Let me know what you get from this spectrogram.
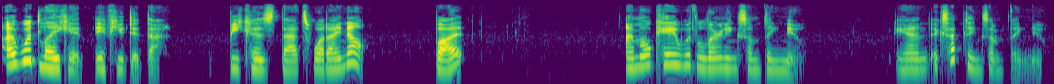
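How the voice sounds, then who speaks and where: Bright-voiced young woman, chatty ASMR roleplay. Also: on the high side, unhurried, long pauses, no room sound. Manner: soft, chatty and rambling, with many ums and light laughs.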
